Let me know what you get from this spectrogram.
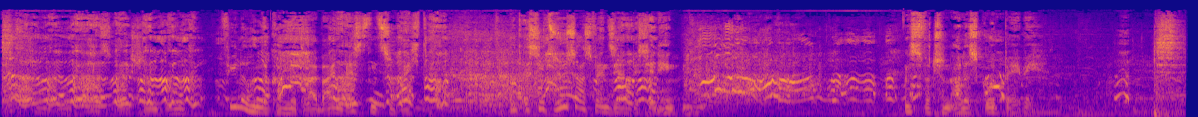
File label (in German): Weinende Stripperin; Keine Gnade Fuer Dad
